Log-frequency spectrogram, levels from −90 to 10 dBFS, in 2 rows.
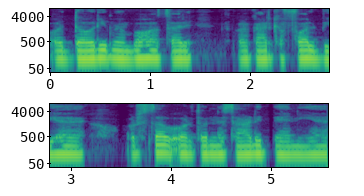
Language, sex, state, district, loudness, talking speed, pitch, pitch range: Hindi, male, Jharkhand, Palamu, -16 LUFS, 170 wpm, 115 Hz, 115-120 Hz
